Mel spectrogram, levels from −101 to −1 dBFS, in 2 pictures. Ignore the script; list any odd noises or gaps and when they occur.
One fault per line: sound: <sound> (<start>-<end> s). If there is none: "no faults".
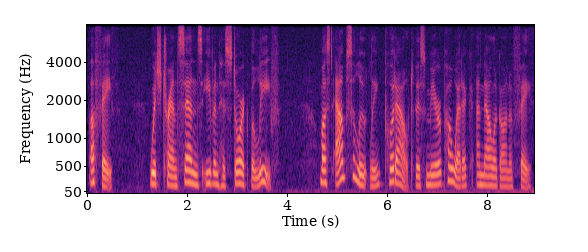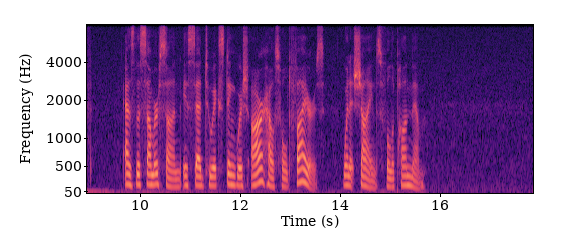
no faults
